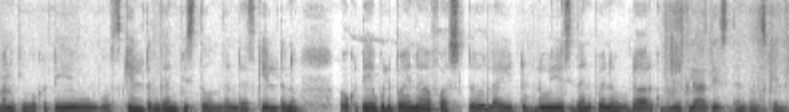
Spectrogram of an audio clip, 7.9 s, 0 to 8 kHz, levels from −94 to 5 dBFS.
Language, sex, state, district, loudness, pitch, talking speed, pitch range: Telugu, female, Andhra Pradesh, Anantapur, -24 LUFS, 200 Hz, 160 wpm, 190-205 Hz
